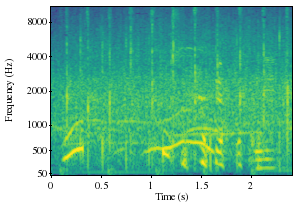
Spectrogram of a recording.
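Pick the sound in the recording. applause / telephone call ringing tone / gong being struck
applause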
